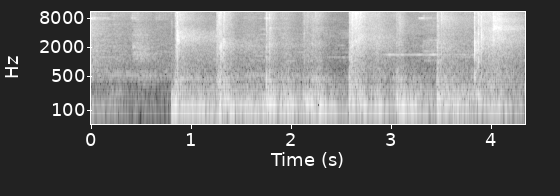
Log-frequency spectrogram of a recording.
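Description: Bare feet of a group of Odissi dancers stamping on a wooden studio floor in rhythm. A run of heavy thumps, about two a second, starts about a second in.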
